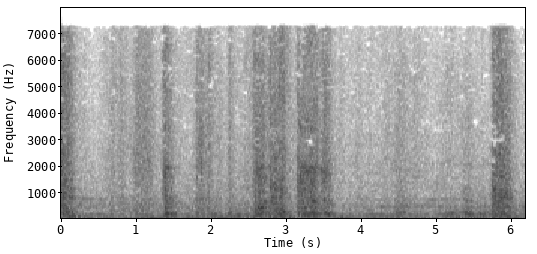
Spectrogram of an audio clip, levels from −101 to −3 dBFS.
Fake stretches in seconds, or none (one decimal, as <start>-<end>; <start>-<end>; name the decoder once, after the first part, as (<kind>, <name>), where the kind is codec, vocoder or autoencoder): none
